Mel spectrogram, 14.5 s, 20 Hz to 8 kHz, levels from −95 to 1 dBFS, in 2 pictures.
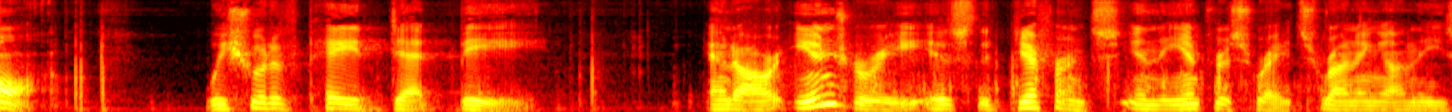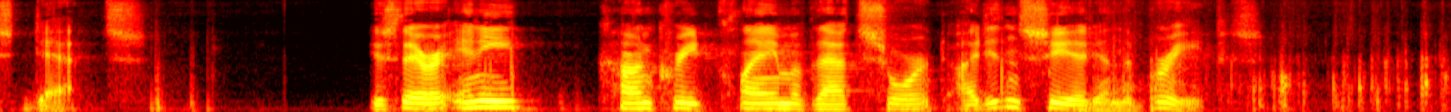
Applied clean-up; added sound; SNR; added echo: neural mask model RNNoise.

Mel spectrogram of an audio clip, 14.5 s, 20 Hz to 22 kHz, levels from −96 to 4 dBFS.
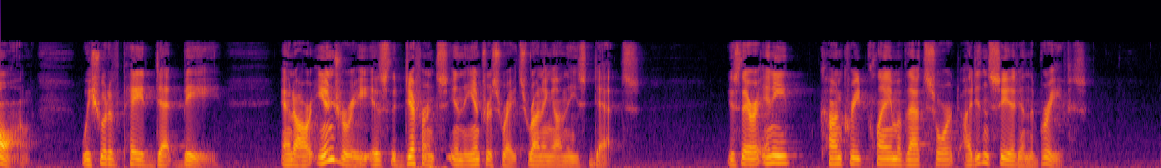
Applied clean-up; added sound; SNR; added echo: none; none; none; none.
